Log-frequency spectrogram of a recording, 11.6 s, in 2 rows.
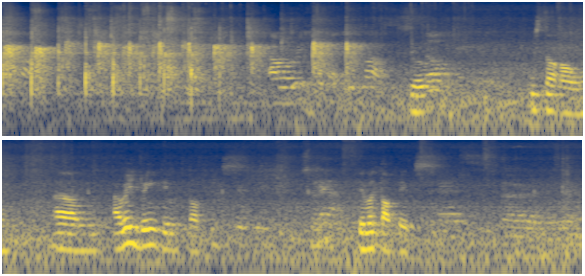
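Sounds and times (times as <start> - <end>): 
audience applause: 0.0 - 3.8
speech: 2.8 - 4.7, 5.3 - 11.6.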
